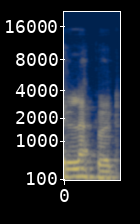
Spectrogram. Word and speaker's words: leopard: leopard just be careful we say leopard we don't is silent okay so leopard a leopard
